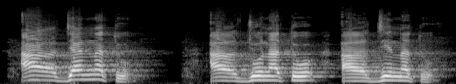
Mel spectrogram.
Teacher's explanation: Maka itu semuanya dibaca jelas membaca lamnya. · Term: idhar qamariyah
